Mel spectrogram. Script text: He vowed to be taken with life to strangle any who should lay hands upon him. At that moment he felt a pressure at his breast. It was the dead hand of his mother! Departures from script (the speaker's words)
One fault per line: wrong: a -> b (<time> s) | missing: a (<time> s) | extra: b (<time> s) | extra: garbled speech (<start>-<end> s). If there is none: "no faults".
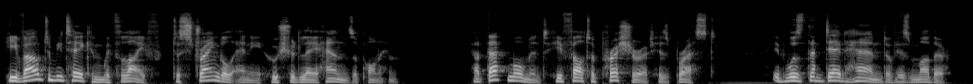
no faults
